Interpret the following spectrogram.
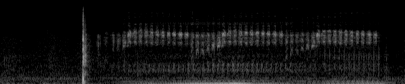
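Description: Battery-powered Star Trek tribble toy trilling: a single click about a second in, then a fast, wavering warble for nearly three seconds.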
